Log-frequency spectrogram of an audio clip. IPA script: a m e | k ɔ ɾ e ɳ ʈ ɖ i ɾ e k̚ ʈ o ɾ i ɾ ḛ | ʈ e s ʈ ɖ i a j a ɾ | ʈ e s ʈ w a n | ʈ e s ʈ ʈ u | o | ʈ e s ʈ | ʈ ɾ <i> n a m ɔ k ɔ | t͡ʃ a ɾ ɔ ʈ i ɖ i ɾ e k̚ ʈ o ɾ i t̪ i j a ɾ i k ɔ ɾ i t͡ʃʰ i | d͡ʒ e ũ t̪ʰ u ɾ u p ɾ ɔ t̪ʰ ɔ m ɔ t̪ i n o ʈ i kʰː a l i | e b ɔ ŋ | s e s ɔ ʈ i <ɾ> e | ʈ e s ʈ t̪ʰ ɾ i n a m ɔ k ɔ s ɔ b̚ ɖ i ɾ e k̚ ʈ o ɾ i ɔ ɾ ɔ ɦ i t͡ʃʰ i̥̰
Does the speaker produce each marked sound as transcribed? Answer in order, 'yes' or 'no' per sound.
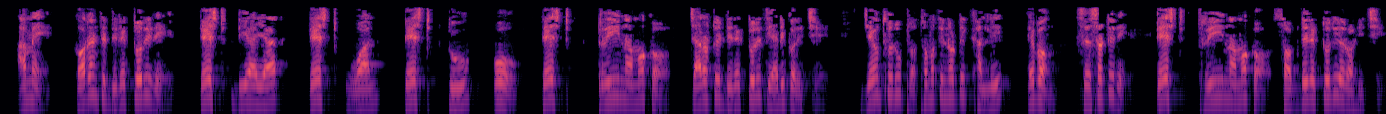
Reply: yes, yes

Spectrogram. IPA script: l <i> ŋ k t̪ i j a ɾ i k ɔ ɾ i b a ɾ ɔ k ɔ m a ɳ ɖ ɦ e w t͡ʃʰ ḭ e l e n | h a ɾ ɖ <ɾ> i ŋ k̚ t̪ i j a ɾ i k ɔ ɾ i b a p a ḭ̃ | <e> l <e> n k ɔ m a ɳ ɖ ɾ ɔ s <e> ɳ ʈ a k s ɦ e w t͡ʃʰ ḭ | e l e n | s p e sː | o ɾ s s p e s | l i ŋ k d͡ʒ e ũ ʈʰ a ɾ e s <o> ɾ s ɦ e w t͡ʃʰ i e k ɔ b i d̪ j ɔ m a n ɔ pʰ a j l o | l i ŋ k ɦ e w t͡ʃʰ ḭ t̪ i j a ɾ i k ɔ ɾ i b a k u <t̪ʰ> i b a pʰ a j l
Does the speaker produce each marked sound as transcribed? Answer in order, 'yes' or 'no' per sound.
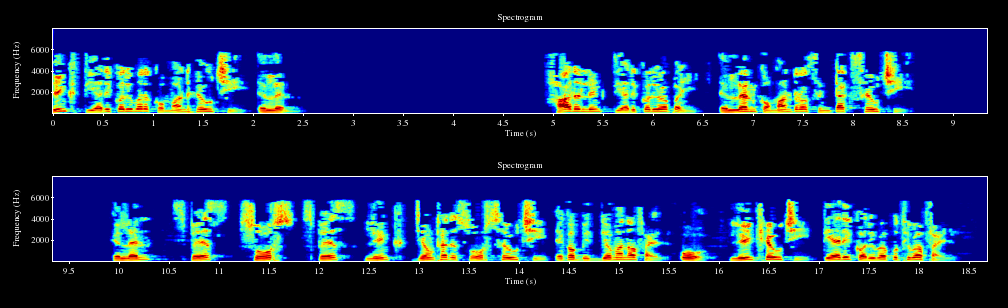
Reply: yes, no, yes, yes, no, yes, yes

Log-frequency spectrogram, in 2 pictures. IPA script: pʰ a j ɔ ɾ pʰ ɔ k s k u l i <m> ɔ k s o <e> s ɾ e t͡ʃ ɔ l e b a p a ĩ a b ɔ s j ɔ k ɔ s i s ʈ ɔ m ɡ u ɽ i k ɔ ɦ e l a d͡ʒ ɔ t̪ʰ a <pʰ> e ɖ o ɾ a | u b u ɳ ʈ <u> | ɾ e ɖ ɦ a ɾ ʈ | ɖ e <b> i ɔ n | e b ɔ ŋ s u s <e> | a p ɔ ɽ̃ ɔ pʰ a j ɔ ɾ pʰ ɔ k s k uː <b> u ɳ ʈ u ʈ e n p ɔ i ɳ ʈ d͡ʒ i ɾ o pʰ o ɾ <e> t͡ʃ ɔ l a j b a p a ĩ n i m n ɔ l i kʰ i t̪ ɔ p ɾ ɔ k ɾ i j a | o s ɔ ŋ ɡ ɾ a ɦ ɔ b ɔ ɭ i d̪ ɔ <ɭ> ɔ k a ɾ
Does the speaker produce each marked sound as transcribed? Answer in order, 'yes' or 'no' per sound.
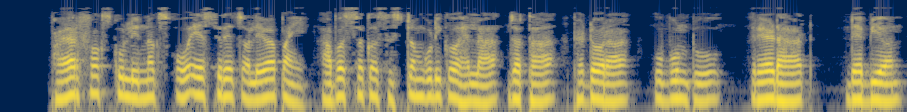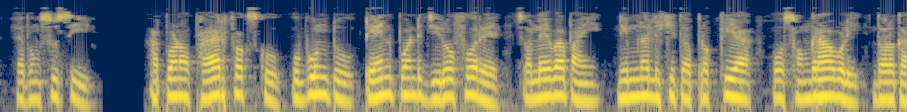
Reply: no, yes, yes, yes, yes, no, yes, yes, no

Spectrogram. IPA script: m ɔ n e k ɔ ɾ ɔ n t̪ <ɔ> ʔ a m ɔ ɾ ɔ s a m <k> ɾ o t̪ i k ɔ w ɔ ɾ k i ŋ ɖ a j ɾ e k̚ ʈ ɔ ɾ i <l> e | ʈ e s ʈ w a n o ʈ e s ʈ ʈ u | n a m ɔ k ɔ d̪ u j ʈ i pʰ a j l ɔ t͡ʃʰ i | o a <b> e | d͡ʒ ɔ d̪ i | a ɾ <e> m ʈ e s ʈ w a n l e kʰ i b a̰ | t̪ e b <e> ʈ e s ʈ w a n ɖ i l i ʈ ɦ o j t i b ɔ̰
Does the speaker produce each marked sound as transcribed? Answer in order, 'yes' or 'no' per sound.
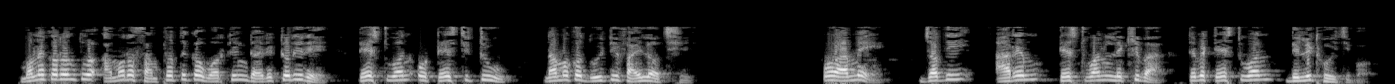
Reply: no, no, no, no, yes, yes

